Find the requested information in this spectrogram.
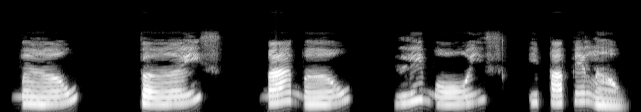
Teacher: ao dizer essas palavras, o ar precisa sair também pelo nariz. Por isso, esses ditongos são chamados de ditongos nasais.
